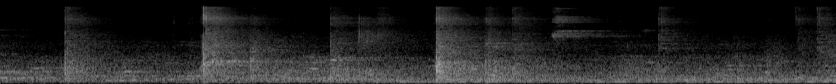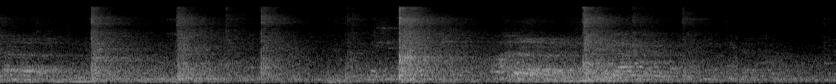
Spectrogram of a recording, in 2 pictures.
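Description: Badminton rackets striking a shuttlecock during a doubles rally: about ten sharp smacks at uneven intervals, the hardest a couple of seconds in and again a little past midway. Each one echoes in a large hall, and players' voices come between the shots.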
